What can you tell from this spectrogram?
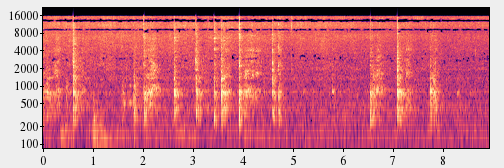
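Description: Diced bell peppers, carrots and onion sizzling while being sautéed in hot oil in a kadhai, stirred with a metal spoon that scrapes and knocks against the pan in irregular sharp clicks.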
